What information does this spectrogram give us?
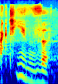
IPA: ʔakti:və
